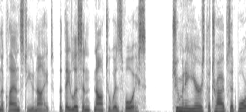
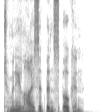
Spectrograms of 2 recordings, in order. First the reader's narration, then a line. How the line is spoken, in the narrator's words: Keeler said softly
